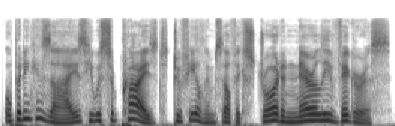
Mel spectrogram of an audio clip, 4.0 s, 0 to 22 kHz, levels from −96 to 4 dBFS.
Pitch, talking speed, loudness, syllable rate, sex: 165 Hz, 165 wpm, -18 LUFS, 6.0 syllables/s, male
